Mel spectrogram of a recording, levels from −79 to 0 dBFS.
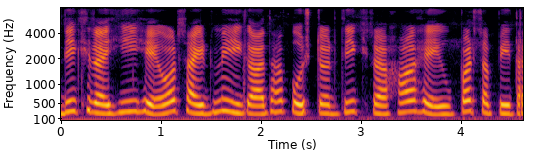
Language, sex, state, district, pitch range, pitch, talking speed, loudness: Hindi, female, Chandigarh, Chandigarh, 230-275 Hz, 250 Hz, 205 wpm, -15 LUFS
